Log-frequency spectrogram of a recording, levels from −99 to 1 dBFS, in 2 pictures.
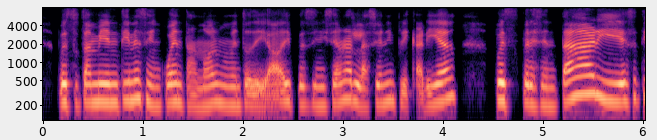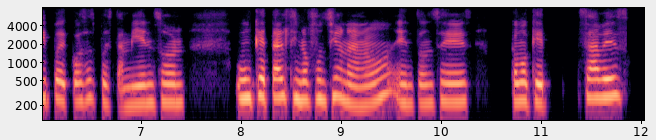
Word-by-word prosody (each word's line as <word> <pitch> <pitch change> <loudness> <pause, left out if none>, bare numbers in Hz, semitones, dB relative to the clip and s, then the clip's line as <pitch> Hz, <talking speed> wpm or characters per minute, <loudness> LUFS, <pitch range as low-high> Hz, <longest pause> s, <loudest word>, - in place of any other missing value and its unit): pues 225 - +7
tú 215 - -16
también 225 0 +3
tienes 240 +2 -1
en 205 -3 -5
cuenta, 220 0 -1
¿no? 195 +1 -6
Al 220 - -2
momento 200 -2 -5
de, 440 0 -2
ay, 230 - -1
pues 205 -1 -8
iniciar 200 +2 -5
una 245 - 0
relación 220 -1 -2
implicaría, 230 +2 -1 0.4
pues 230 -1 +7
presentar 220 +9 +3
y 235 -4 +2
ese 230 +3 0
tipo 255 +1 -4
de 235 - +3
cosas, 230 +2 -5
pues, 220 -3 -6
también 210 +2 -3
son, 225 0 -2 0.5
¿un 260 0 +3
qué 275 +1 +4
tal, 265 0 +3
si 260 -1 -1
no 245 0 +2
funciona? 240 -3 -2
¿No? 245 +10 -3
Entonces, 220 +1 -3 0.4
como 235 0 +2
que 225 -1 +2 0.3
sabes, 270 0 +2
230 Hz, 185 wpm, -20 LUFS, 220-250 Hz, 0.5 s, pues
